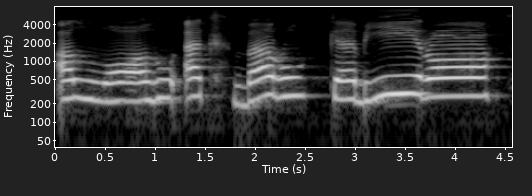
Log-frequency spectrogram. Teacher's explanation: را پہ پیش بھی پڑھیں گے اور را کی پیش کو موٹا کریں گے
